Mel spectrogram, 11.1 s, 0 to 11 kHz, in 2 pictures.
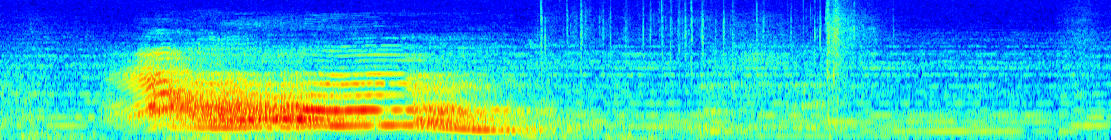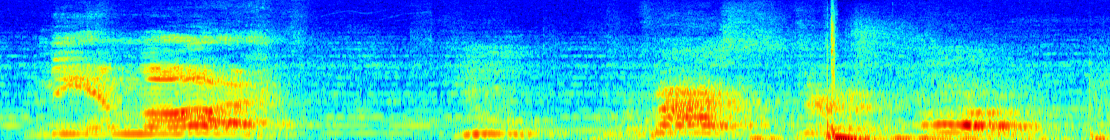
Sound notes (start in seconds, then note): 2.4 bone snapping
